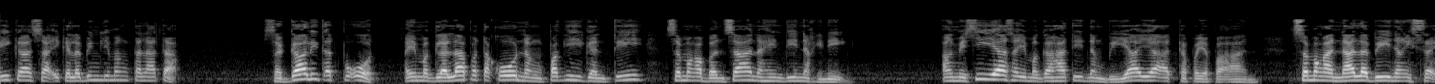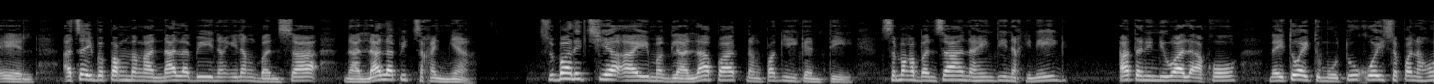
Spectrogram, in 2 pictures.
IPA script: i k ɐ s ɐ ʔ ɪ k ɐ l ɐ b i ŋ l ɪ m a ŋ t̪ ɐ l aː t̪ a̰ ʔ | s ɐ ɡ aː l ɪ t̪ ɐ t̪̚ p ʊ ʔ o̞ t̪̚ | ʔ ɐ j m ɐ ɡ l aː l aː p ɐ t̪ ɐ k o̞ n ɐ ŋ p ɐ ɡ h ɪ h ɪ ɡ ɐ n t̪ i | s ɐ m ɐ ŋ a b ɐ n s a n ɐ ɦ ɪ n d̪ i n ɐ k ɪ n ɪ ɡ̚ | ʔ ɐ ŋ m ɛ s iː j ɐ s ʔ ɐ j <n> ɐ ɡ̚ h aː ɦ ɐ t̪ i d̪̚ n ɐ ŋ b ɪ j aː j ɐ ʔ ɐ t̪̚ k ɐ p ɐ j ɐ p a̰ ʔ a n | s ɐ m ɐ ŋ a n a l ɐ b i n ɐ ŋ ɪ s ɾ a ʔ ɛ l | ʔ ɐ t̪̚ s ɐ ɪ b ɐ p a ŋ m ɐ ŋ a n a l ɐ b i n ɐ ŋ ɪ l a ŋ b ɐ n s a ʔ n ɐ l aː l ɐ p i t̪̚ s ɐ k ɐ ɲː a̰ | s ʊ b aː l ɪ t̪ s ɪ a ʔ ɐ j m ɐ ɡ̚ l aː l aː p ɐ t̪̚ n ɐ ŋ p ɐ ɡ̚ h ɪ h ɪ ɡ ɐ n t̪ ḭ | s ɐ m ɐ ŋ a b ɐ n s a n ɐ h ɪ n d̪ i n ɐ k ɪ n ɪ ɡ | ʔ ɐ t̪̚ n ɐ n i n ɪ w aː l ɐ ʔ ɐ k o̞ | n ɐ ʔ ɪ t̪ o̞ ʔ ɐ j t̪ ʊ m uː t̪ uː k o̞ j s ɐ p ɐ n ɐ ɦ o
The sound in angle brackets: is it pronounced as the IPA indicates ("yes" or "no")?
no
